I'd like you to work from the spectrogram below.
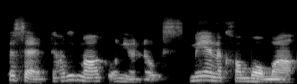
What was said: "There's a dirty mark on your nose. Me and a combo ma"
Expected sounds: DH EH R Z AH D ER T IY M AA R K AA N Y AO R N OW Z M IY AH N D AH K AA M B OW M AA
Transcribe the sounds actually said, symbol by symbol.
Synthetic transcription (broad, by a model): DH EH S AH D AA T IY M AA L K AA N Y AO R N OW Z M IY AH N AH K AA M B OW M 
